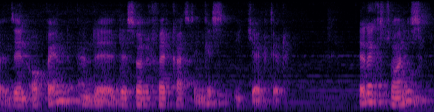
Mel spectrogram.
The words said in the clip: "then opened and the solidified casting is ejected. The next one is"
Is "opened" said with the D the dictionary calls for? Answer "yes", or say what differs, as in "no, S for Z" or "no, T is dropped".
yes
